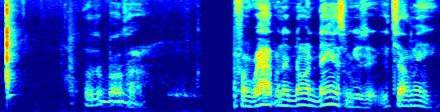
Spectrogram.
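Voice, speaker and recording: A man's voice: lowish voice, very animated, moderate pace, gravelly, very noisy. A middle-aged man from Philadelphia with a big voice, talking bluntly and with profanity as a guest in a casual interview.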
